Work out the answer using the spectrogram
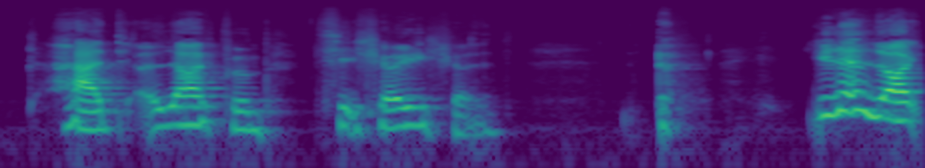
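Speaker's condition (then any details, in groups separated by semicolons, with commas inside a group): Cerebral palsy; careful movement needed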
